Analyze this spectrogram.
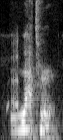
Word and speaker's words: latter: Later. Huh? Later. No, there's two T's. I didn't misspell it. What? Latter. Latter. Okay. Latter. Very British.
